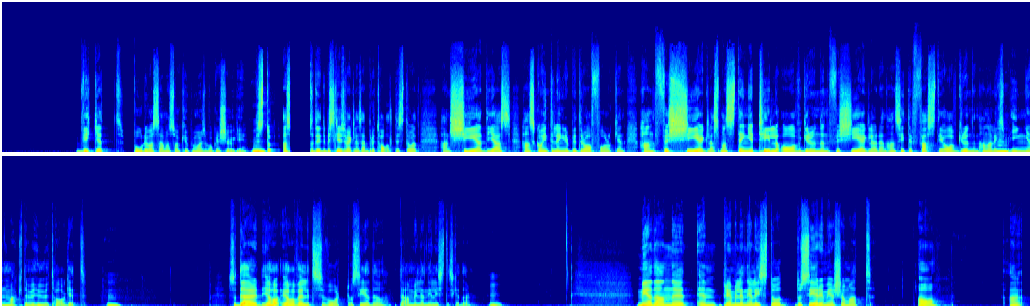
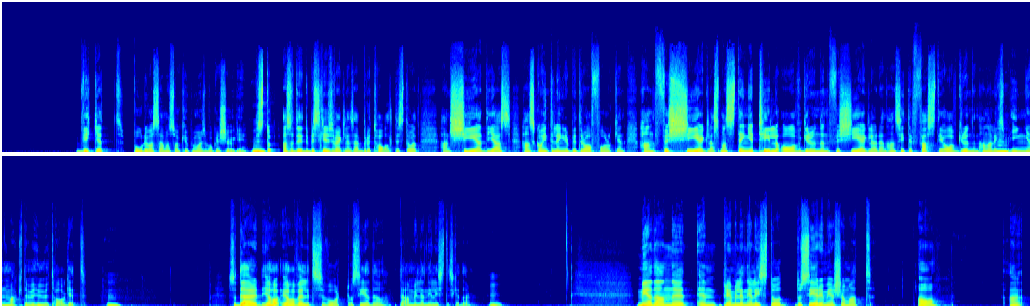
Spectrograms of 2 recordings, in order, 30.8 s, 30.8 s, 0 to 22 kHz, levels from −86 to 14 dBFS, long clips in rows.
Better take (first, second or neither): second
